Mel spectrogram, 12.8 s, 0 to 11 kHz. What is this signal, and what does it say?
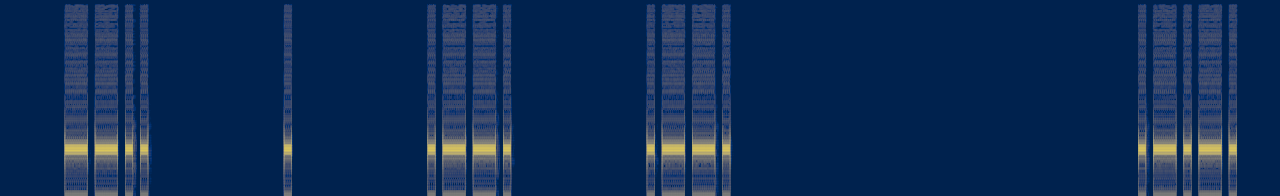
Morse code, heard as a keyed tone, about 16 wpm, spaced as for 5 wpm, 800 Hz. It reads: ZEPP <AR>
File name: fromSMs / FromSMs mp3s / Antennas@5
